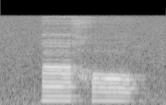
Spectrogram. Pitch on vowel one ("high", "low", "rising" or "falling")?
low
